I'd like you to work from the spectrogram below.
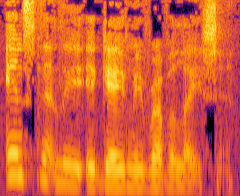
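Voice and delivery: ordinary delivery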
